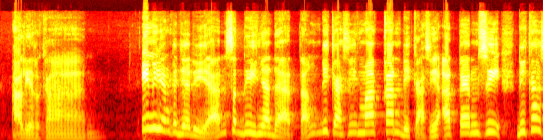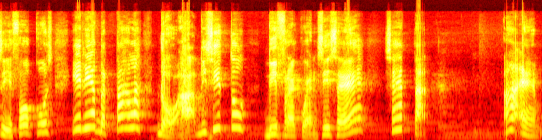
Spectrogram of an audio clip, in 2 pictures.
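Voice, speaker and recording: Lively man teaching a group. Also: extremely high pitch, a little slow. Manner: lively, teasing, full of rhetorical questions. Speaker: spiritual teacher. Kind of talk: informal spiritual talk to a group.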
